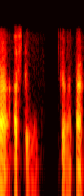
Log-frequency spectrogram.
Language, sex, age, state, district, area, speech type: Sanskrit, male, 30-45, Kerala, Ernakulam, rural, conversation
